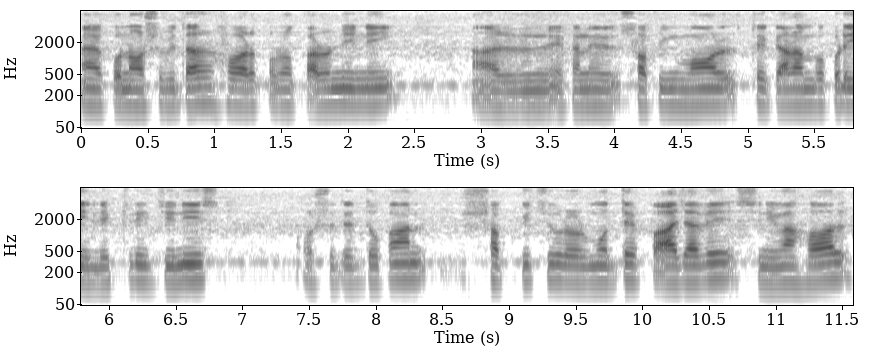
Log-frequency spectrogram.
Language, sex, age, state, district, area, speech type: Bengali, male, 45-60, West Bengal, Purba Bardhaman, urban, spontaneous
